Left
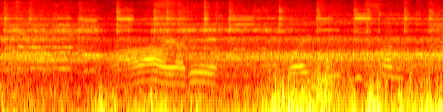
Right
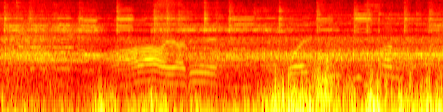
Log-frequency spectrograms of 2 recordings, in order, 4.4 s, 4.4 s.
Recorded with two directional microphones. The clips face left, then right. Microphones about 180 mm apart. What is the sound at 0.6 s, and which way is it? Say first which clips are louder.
Music: left 1 dB; 50° left (ahead or behind).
